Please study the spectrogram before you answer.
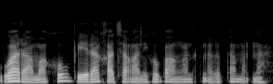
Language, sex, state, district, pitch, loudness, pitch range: Garo, male, Meghalaya, South Garo Hills, 110 Hz, -22 LUFS, 105-130 Hz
